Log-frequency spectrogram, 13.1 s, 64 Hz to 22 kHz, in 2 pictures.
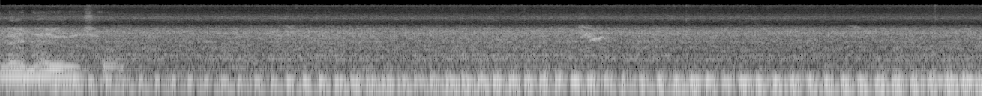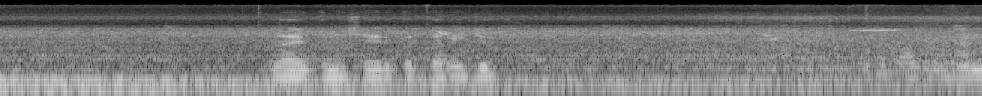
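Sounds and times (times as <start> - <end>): motor running with low throb: 0.0 - 13.0
faint bird chirp: 3.6 - 4.3, 10.5 - 13.0.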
